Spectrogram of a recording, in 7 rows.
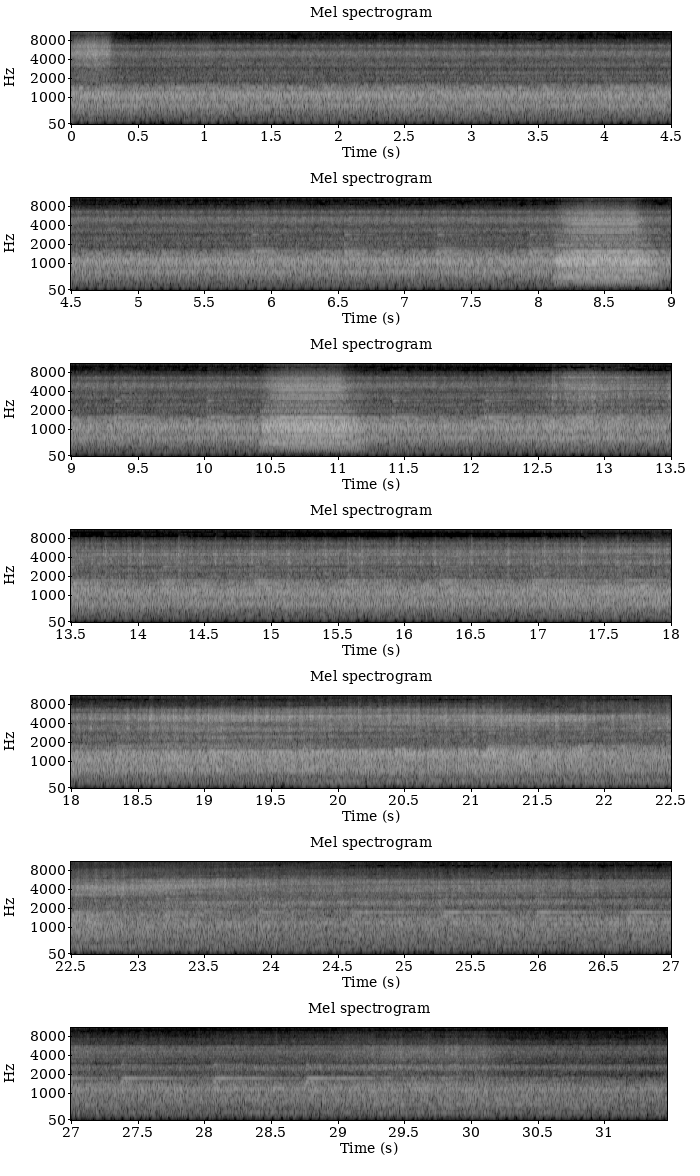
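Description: HO-scale model locomotive's DCC sound decoder (Tsunami2) playing a GE diesel engine sound through its small on-board speaker. Two horn blasts of a modelled Nathan K5HL sound about eight seconds in, the second about two and a half seconds after the first. The engine sound swells about two-thirds of the way through, then eases off.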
